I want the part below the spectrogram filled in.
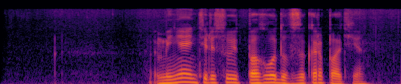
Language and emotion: Russian, neutral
